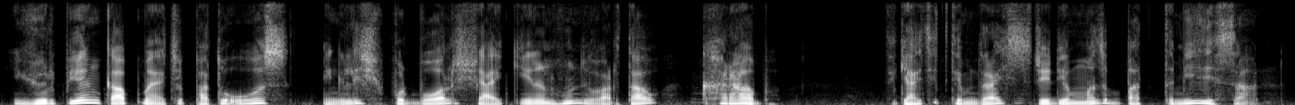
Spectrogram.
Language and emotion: Kashmiri, disgusted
